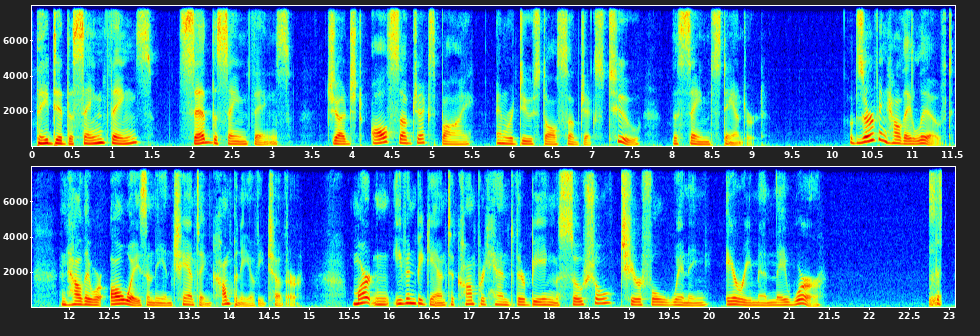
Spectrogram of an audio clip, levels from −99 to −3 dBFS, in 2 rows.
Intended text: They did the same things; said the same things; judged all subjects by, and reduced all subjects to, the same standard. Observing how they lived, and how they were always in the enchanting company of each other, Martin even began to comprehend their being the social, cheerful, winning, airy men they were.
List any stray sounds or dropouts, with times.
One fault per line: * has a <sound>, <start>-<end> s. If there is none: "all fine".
* has a laugh, 22.8-22.9 s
